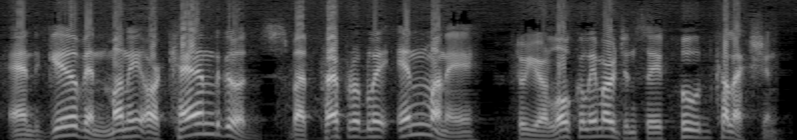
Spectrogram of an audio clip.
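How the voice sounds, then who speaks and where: A man announcing and reading ads on a 1940s radio drama, smooth and persuasive. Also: on the high side, sing-song, moderate pace, rough recording. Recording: dry old 1940s radio recording.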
